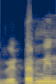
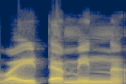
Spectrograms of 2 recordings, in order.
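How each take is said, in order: First: The first syllable has a short 'ih' vowel. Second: The first syllable has an 'eye' vowel. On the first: The speaker calls it wrong. "విటమిన్ అని చదవకూడదు" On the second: The speaker calls it right. "వైటమిన్ అని చదవాలి"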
